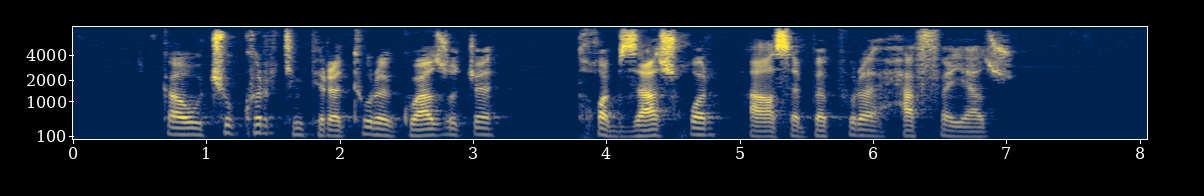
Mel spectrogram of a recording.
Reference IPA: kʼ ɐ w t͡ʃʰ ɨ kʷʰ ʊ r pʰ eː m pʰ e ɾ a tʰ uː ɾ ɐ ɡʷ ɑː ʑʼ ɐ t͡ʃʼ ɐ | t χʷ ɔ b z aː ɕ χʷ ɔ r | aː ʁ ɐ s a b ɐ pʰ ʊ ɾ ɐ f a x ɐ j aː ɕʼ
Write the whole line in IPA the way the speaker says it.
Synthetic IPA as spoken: kʼ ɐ w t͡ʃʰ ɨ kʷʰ ʊ r tʰ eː m pʰ e ɾ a tʰ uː ɾ ɐ ɡʷ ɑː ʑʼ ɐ t͡ʃʼ ɐ | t χʷ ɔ b z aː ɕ χʷ ɔ r | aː ʁ ɐ s ɐ b ɐ pʰ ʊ ɾ ɐ ħ a f ɐ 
